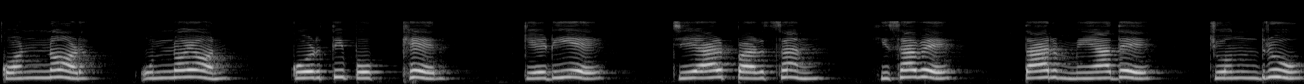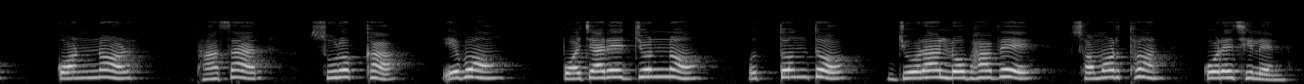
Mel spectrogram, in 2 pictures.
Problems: none marked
